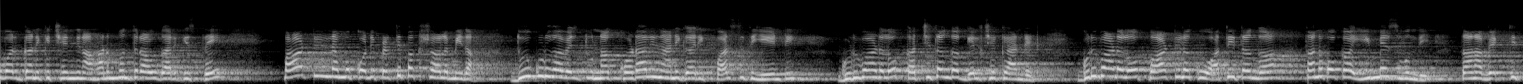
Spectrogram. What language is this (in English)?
Telugu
